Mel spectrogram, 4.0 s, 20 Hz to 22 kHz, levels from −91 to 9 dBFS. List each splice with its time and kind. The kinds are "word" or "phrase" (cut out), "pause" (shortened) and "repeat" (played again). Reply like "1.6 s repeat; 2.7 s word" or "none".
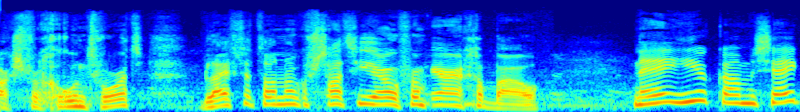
1.5 s word; 2.2 s word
